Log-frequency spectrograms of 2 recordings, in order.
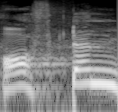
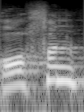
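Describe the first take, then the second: First: It is said with a t sound. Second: It is said without a t sound. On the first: "अगर American accent में आप पढ़ें तो इसको ऑफ्टन भी पढ़ सकते हैं" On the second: "ब्रिटिश में अगर आप पढ़ें तो इसको ऑफन पढ़ेंगे"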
